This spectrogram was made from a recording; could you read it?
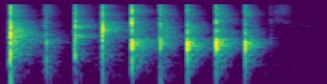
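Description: crowd, hand clapping

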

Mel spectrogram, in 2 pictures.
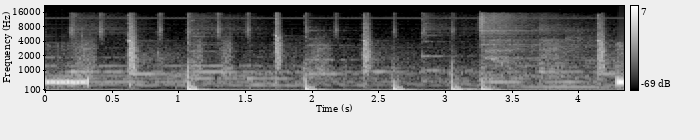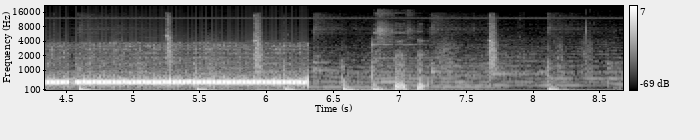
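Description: signal or alarm, telephone dialing and ringing

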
